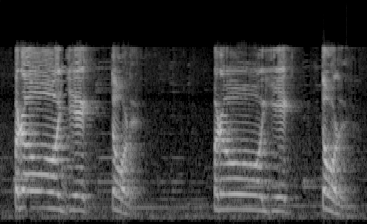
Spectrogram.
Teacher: La sílaba tónica está al último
